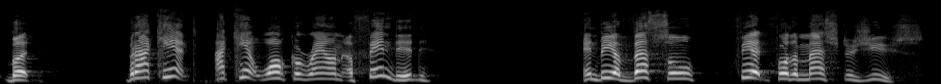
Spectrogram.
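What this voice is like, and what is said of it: Southern twang. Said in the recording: “my Southern twang”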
